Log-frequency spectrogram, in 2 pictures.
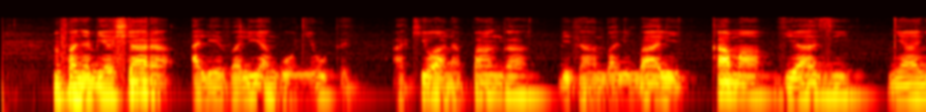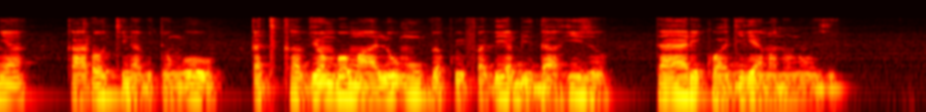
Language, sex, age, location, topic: Swahili, male, 18-24, Dar es Salaam, finance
